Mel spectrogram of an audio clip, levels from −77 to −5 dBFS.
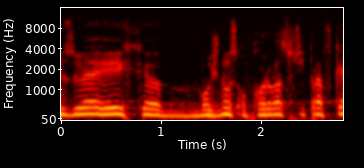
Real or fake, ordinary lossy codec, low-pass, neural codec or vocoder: fake; AAC, 64 kbps; 14.4 kHz; vocoder, 44.1 kHz, 128 mel bands every 512 samples, BigVGAN v2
